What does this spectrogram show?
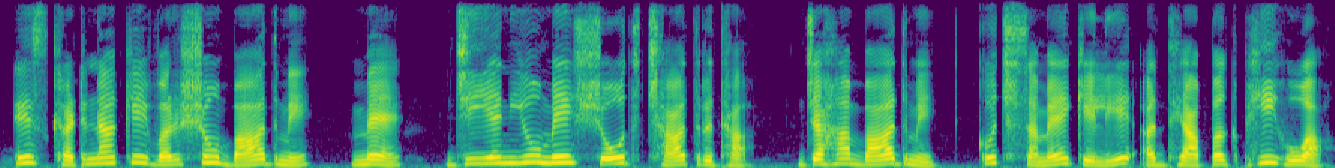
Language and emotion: Hindi, neutral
